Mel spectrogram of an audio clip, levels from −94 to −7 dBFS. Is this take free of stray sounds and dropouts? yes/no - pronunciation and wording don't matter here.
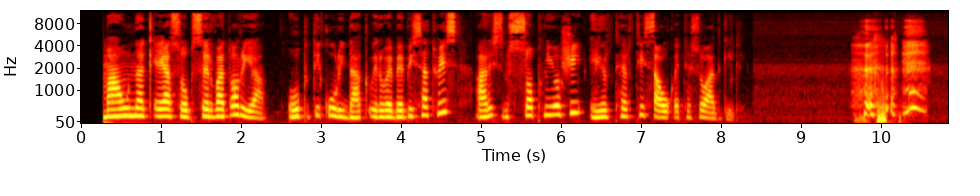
no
